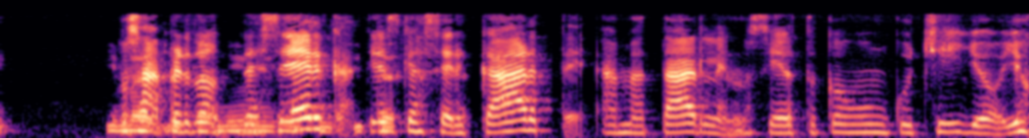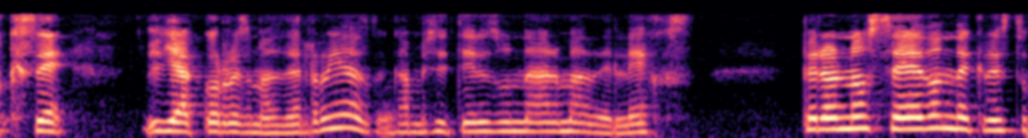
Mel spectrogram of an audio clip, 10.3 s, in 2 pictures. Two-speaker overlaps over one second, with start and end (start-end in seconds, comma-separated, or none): 0.6-2.0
